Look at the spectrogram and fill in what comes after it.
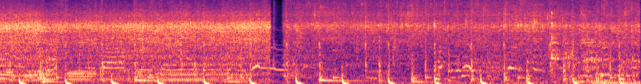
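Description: Food frying and sizzling in hot oil and butter in a pan, a steady hiss, over background music with a steady beat.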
